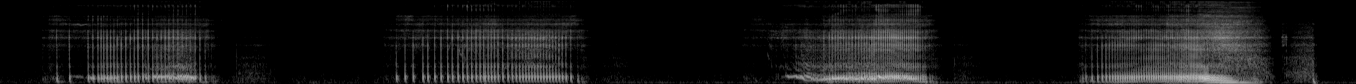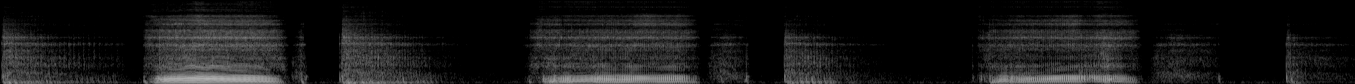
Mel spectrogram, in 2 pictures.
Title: Loud Snoring pt.2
